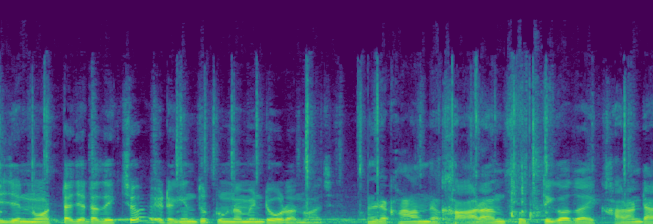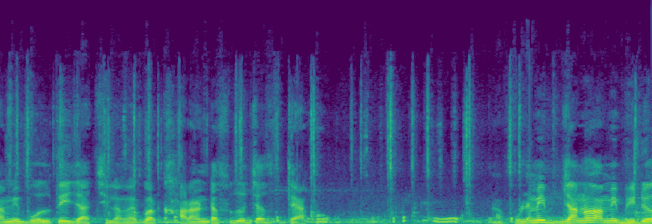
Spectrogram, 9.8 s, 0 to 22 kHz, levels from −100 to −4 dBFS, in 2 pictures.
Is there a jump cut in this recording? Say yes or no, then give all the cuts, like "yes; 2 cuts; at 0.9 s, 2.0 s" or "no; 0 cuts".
yes; 2 cuts; at 2.8 s, 8.9 s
